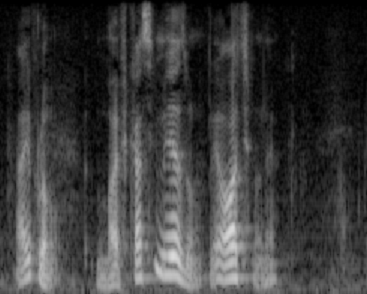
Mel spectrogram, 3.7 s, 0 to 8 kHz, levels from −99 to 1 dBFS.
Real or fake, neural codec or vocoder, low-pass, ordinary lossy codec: real; none; none; none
